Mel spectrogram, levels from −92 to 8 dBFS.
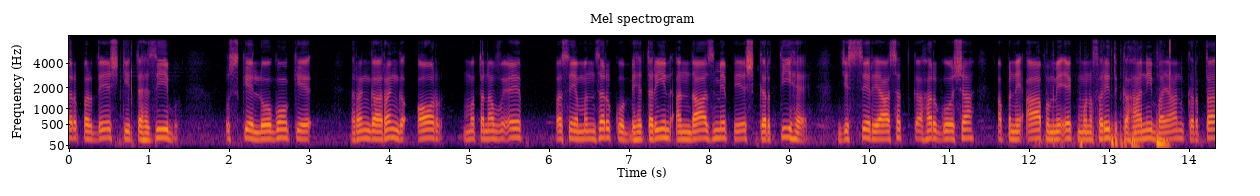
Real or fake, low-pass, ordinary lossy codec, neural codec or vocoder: real; 7.2 kHz; none; none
